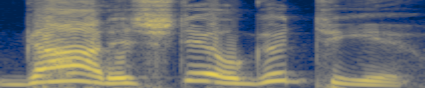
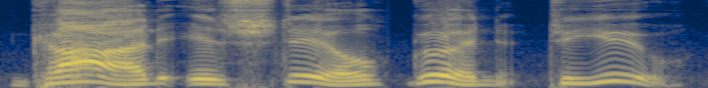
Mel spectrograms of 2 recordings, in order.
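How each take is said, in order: First: Louder, punchy and quicker flowing; emphatic repeat. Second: Each word slow and deliberate; slow emphasis. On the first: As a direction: drive "God is still good to you" home loudly. Repeats it more forcefully. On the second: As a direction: space out "God is still good to you". Repeats the line for emphasis. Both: Real, not acted.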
